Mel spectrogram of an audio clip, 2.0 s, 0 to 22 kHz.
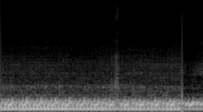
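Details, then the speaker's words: Toyota MR2 at steady idle, straight-piped with the dump pipe venting onto the ground and no exhaust fitted yet: loud, raw, rapid unmuffled pulsing bark; loud open exhaust. "also it's straight piped right now basically the dump pipe is just let out onto the ground somewhere about right there so it's super loud you're probably not going to hear how loud it is in a camera but it's loud so just trust me on that"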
